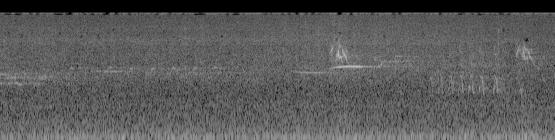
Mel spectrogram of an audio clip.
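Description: Faint forest ambience with birds calling: a few short high whistled notes and quick chirps, the clearest about three seconds in and again near the end.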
